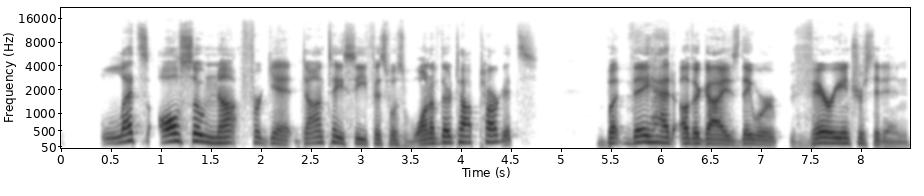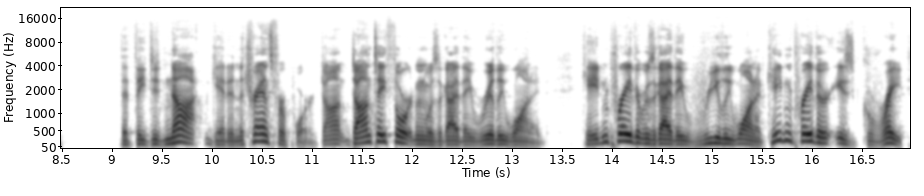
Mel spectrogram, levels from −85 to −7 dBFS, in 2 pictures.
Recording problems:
none

